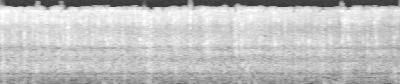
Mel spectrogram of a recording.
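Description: Audience applauding: a steady wash of clapping that eases slightly toward the end.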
